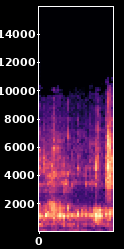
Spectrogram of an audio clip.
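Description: A drink being poured into a glass, a short steady trickle of liquid, with faint voices murmuring in the background.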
